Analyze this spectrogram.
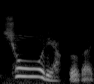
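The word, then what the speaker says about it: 省略: 생략인 경우에는 발음이 쇼리아크가 되겠고요.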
